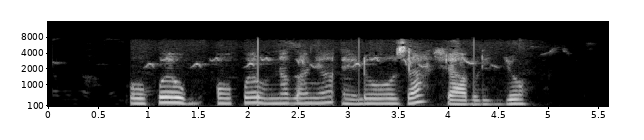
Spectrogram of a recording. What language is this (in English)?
Ganda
